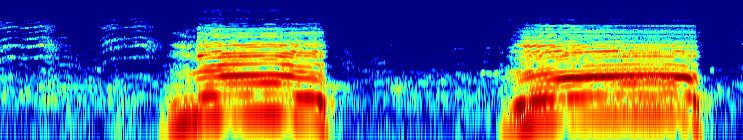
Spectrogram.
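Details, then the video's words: Cow mooing twice, each moo a loud, drawn-out, steady-pitched bellow of about two seconds with a downward bend at the finish, separated by a four-second pause, with faint calls before the first. "Cow sound | cow sound effect | cow video"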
